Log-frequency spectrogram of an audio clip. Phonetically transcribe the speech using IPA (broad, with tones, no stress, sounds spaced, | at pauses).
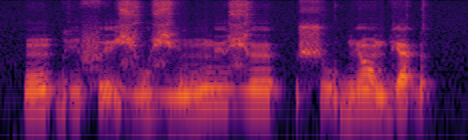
ũ˨˦ ɓ i˨˦ f ḛ˥ ʑ u˨˦ ʑ i˨˦ m ŋ y˥ ʑ ø˥ | ʃ o̰˨˦ bʲ ɔ̃˧˥˧ bʲ a˥ ɡ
